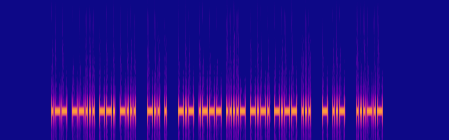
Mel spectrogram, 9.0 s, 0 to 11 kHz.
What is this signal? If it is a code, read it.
Morse code, heard as a keyed tone, about 36 wpm, 700 Hz. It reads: W7GB DE KJ4CYS TU <SK>
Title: Practice QSO - Exchange 4 - Ending - 35wpm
